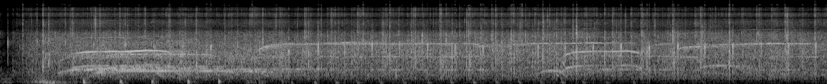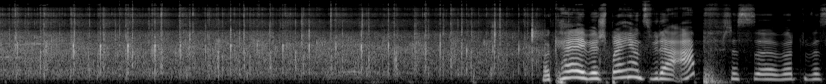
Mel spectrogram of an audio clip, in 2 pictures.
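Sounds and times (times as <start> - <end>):
audience applause: 0.0 - 13.8
high whoops and cheers: 0.3 - 8.9
speech: 13.7 - 16.5.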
